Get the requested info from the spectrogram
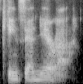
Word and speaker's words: quinceañera: I'm actually going next week for my niece's quinceañera.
